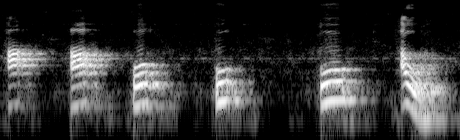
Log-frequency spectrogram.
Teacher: ये पश्च स्वर कहलाते हैं, जो जिह्वा के पश्च भाग से बोले जाते हैं।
